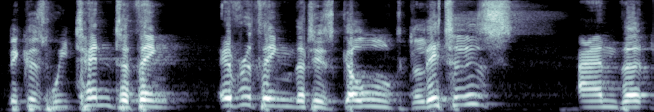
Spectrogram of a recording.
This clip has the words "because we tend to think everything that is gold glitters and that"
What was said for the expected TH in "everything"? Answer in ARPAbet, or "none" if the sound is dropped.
TH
